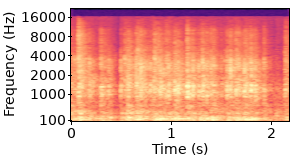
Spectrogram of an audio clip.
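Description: Soft, rapid typing on a computer keyboard as a note is written, many quiet clicking keystrokes in a continuous run with no talking.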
